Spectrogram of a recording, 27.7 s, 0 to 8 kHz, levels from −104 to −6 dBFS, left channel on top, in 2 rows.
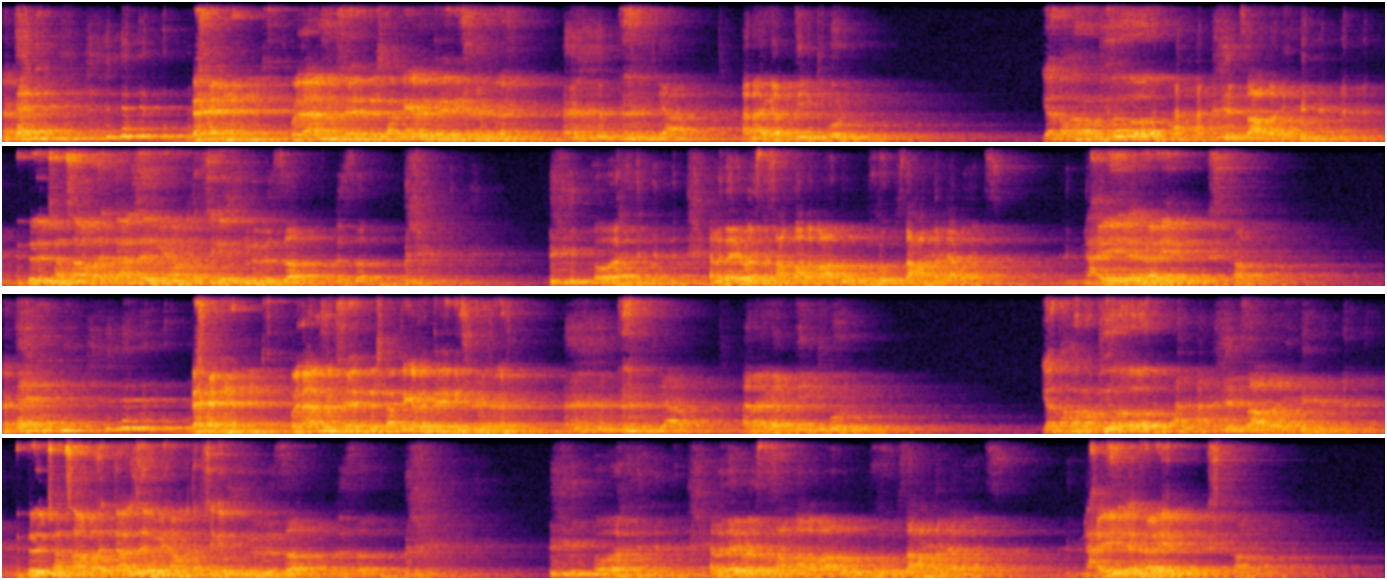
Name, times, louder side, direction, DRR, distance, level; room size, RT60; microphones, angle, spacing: voice 1, 0.0-2.0 4.6-5.2 5.6-8.5 11.7-13.7 16.2-18.2 19.3-23.6 24.4-24.8 26.1-26.3, left 1 dB, 55° left, -1 dB, 1.1 m, -22 dB
voice 2, 1.9-2.6 2.9-5.1 6.2-6.5 10.4-11.7 14.1-16.2 23.0-23.1 24.6-26.0, right 1 dB, 50° right, -3 dB, 1.3 m, -18 dB
10.5 x 4.7 x 4.2 m, 2.8 s
head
